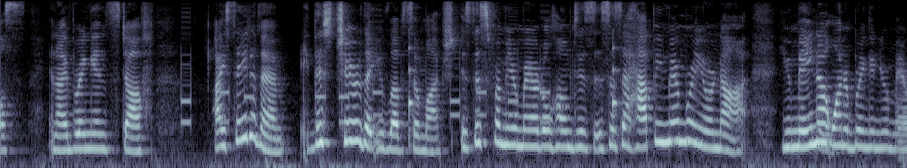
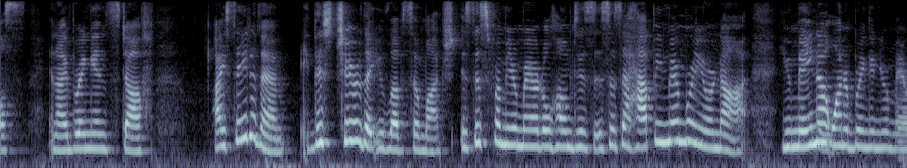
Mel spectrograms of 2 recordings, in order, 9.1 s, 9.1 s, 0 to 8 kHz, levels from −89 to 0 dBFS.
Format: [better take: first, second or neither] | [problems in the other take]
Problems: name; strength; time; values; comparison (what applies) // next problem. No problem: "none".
second | background sound (Bowed string instrument + Telephone); 15 dB below the speech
